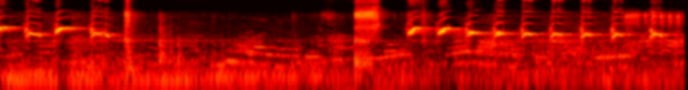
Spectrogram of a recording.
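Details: A human voice at the start, then a greater green leafbird bursts into song with a steady string of clear, falling whistles, about three per second, plus a brief harsh high note.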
